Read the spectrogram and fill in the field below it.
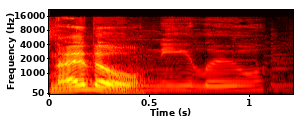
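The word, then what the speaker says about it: Nilou: on my lady does this friend oh it's nilo that's how you pronounce her name every day the nervous look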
